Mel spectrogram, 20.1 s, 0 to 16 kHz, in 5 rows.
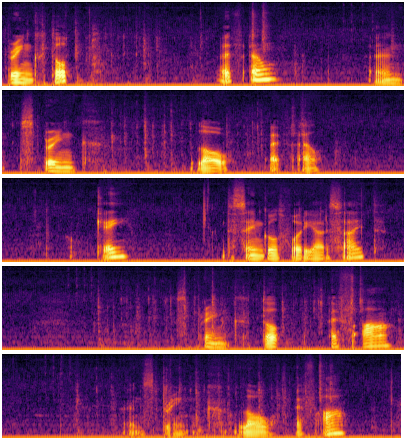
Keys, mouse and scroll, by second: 11.5-20.0 middle drag.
